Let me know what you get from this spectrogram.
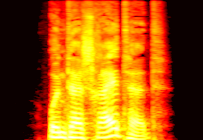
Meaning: inflection of unterschreiten: 1. third-person singular present 2. second-person plural present 3. second-person plural subjunctive I 4. plural imperative
- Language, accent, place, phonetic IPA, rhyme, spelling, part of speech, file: German, Germany, Berlin, [ˌʊntɐˈʃʁaɪ̯tət], -aɪ̯tət, unterschreitet, verb, De-unterschreitet.ogg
